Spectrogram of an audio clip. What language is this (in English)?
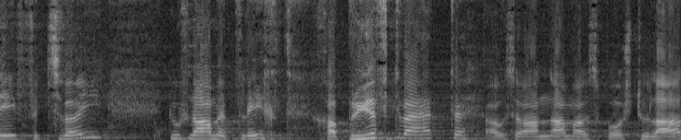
Swiss German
